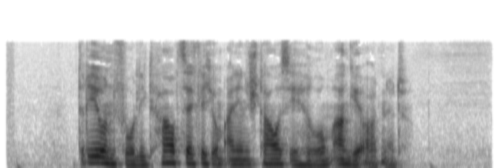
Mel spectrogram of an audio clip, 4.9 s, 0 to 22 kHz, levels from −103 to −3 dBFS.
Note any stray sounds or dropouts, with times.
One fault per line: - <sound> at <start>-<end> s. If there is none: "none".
none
